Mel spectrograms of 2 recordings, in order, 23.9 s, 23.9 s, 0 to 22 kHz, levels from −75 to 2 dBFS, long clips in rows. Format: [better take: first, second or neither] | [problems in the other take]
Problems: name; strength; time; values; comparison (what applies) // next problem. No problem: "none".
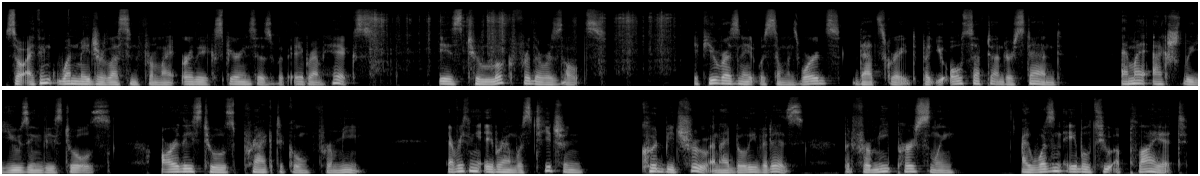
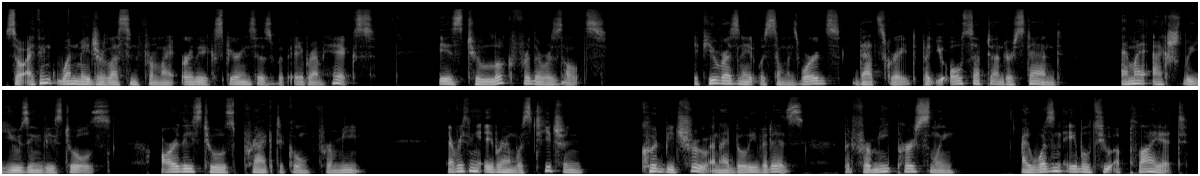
second | clattering dishes; faint; from 3.5 to 6.5 s; peak 10 dB below the speech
